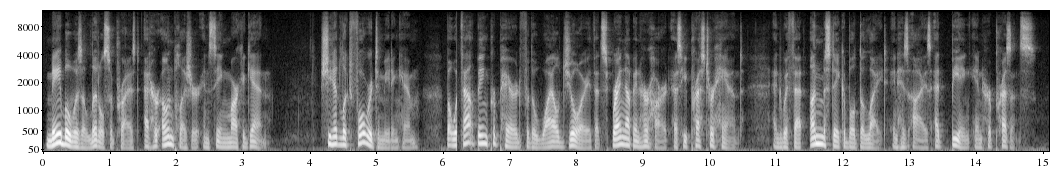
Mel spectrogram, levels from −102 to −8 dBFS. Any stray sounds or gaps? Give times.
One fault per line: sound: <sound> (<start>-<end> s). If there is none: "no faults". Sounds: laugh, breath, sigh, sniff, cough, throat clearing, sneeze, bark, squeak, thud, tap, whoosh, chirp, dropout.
sound: dropout (6.2-6.3 s)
